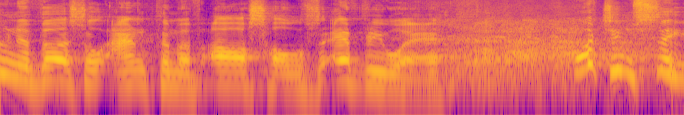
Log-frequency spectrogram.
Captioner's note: audience laughing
